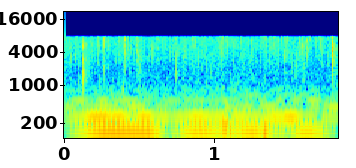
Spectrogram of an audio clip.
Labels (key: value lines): label: biophony, midshipman
recorder: SoundTrap 500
